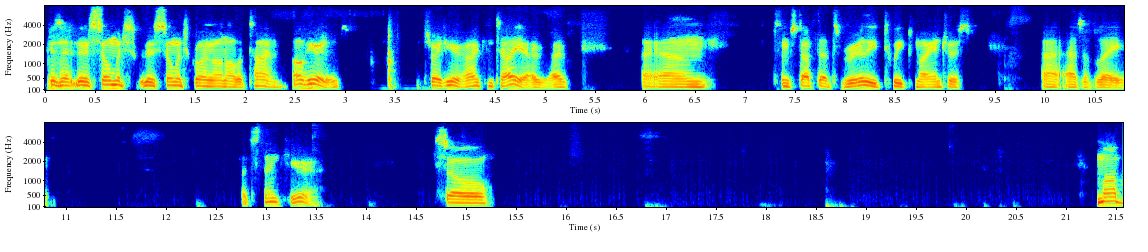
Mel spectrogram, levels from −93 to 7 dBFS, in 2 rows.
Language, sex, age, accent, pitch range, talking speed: English, male, 30-49, American, 95-115 Hz, 115 wpm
